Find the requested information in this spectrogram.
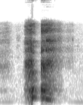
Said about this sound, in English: Sorry. Clearing my throat.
